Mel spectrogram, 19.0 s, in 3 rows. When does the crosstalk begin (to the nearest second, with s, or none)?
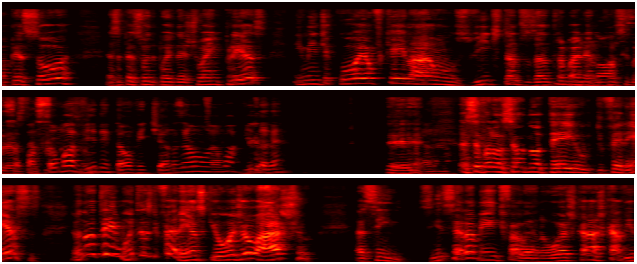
6 s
